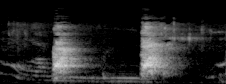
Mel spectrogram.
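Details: Dogs (a Labrador, a Rottweiler, a Beagle and a Lhasa Apso) meeting over a neighbourhood fence. Soft murmuring voice-like tones, then two loud, harsh barks about a second apart and a third bark cut off at the end.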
